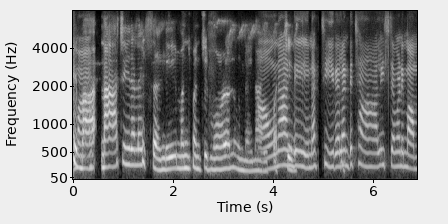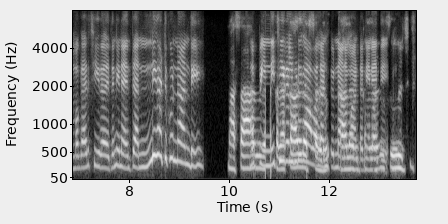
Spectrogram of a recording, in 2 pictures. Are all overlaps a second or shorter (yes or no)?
no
